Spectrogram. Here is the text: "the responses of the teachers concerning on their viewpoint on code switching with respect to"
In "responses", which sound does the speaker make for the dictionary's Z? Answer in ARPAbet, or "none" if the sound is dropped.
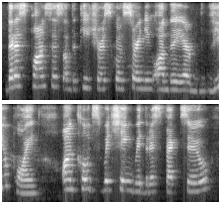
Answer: S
